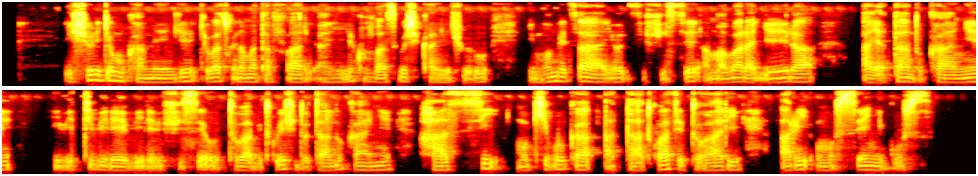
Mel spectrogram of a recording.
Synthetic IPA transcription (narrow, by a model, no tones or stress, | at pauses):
iʃuːɾiɾɟomukʰame̞ːŋɡe̞ɾɟuːβat͡swe̞̰namatafaɾḭʔahiːje̞kuvasiɡuʃi̥kʰa̰he̞̰ːʒuɾuimho̞mez̥aːjo̞z̥ifise̞ʔa̰ma̰βaɾajeːɾa | ajataːndukʰaɲe̞ | ḭβḭtiβiɾe̞βḭɾe̞̰βifise̞̰ṵtuβaβitwiːsidutaːndukʰaɲe̞haːsimukʰiβuɡa̰ːtatwaːt͡situhaɾiaɾiʔumuse̞ɲiɡusḁ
